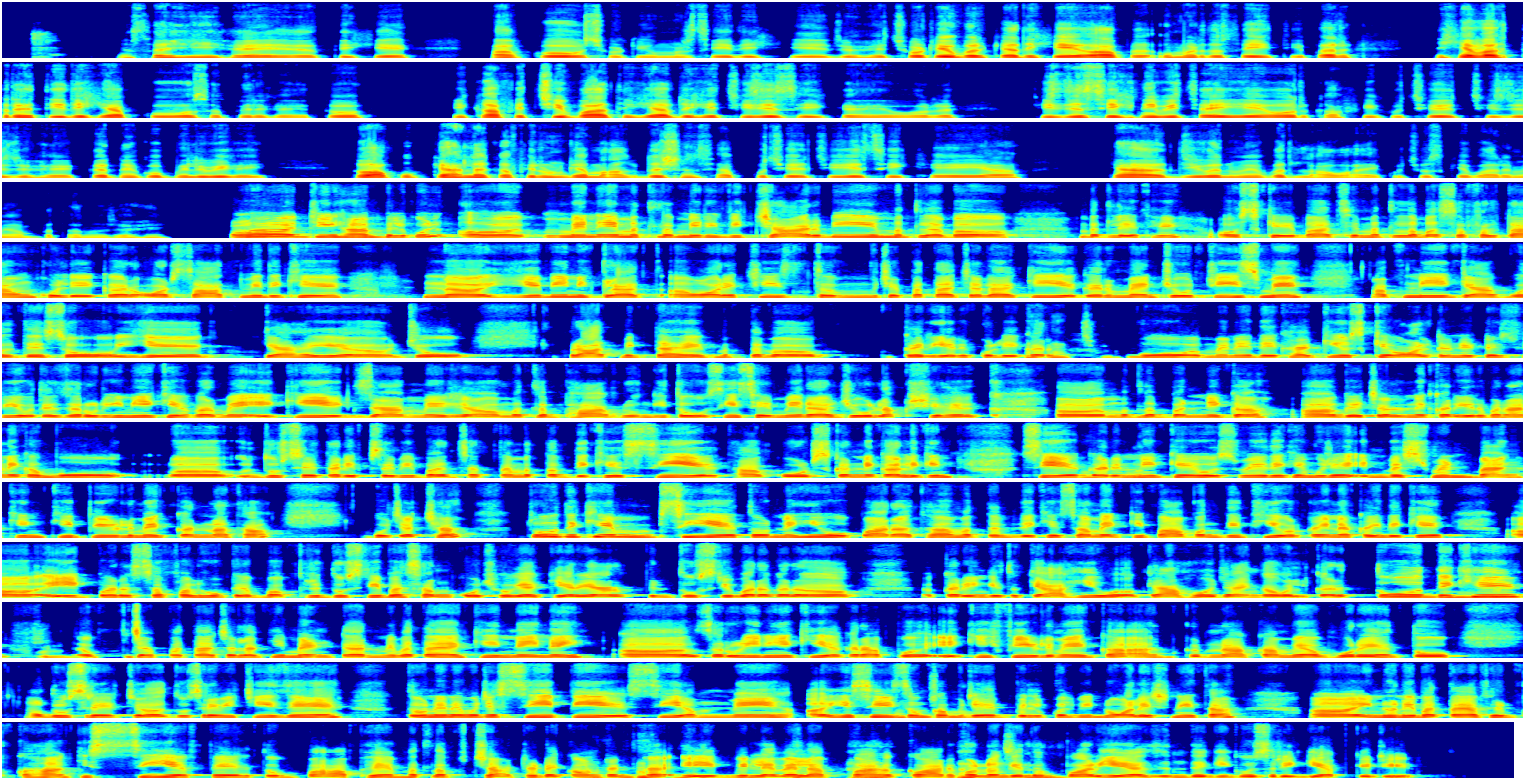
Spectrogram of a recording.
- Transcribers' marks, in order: in English: "करियर"; in English: "अल्टरनेटिव्स"; in English: "एग्जाम"; in English: "करियर"; in English: "कोर्स"; in English: "इन्वेस्टमेंट बैंकिंग"; in English: "फ़ील्ड"; sniff; in English: "मेंटर"; in English: "फील्ड"; in English: "नॉलेज"; laugh; in English: "लेवल"
- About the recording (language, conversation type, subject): Hindi, podcast, मेंटर चुनते समय आप किन बातों पर ध्यान देते हैं?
